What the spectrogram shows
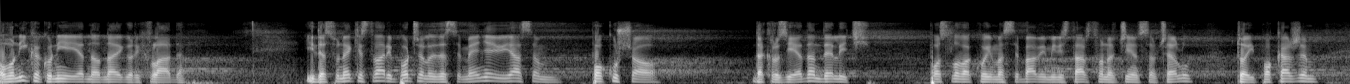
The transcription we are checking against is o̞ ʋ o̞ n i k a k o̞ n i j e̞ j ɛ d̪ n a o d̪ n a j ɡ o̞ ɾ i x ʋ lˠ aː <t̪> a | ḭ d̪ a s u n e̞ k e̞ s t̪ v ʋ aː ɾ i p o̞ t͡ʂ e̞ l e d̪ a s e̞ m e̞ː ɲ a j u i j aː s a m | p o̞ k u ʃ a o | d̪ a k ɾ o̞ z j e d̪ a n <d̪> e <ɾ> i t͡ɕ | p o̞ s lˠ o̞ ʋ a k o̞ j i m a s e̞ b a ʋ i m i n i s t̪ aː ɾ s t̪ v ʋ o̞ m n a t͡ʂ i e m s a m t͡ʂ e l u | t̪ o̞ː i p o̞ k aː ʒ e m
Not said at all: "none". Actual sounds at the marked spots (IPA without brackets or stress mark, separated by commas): d̪, d̪, l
